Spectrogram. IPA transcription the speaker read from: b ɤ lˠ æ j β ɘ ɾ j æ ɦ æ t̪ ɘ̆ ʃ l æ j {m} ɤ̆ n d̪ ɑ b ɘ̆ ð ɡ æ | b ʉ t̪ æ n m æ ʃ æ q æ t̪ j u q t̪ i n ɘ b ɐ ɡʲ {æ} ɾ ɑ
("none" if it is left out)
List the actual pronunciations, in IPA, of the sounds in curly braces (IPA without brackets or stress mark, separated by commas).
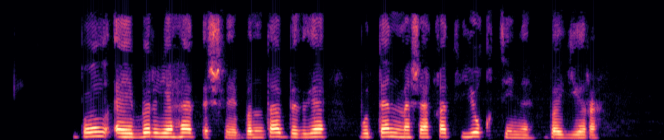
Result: b, i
